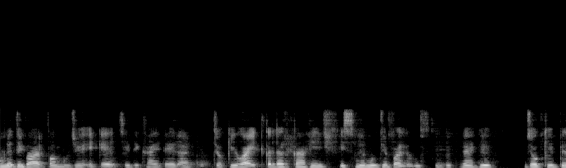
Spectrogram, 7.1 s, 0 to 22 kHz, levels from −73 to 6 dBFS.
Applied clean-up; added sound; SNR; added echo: neural mask model DeepFilterNet 3.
